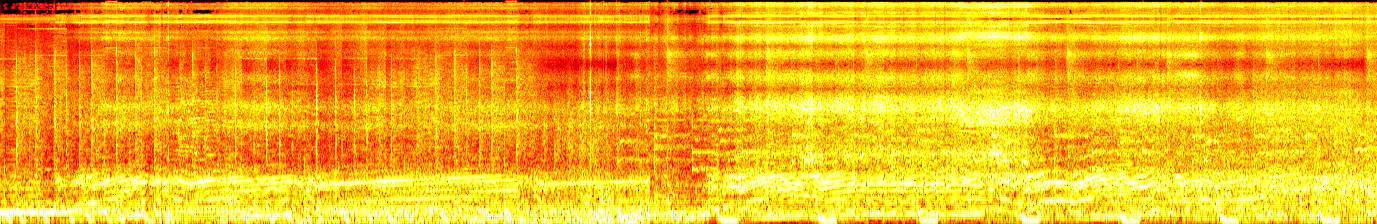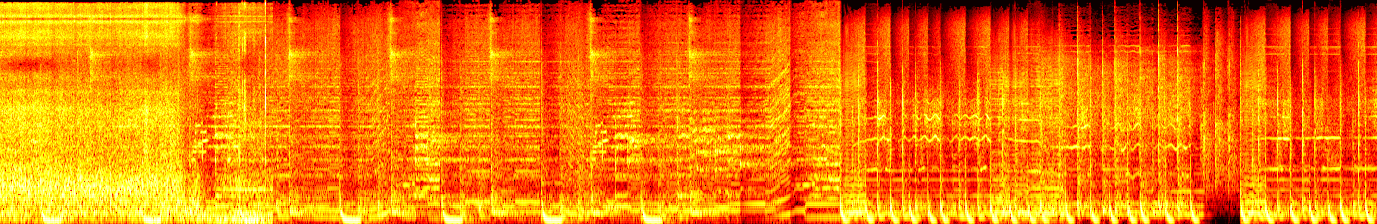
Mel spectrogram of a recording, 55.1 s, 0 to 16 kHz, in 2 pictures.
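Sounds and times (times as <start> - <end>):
car engine accelerating hard: 0.0 - 33.0.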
